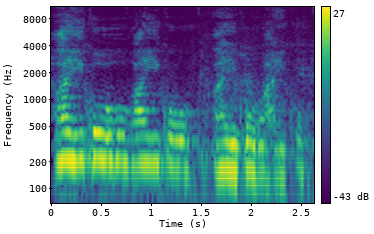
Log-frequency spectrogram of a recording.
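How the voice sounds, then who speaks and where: Over clear background noise, a female-sounding voice at medium pitch does a put-on character voice at a fairly slow pace. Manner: loud, drawn-out mournful wailing.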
